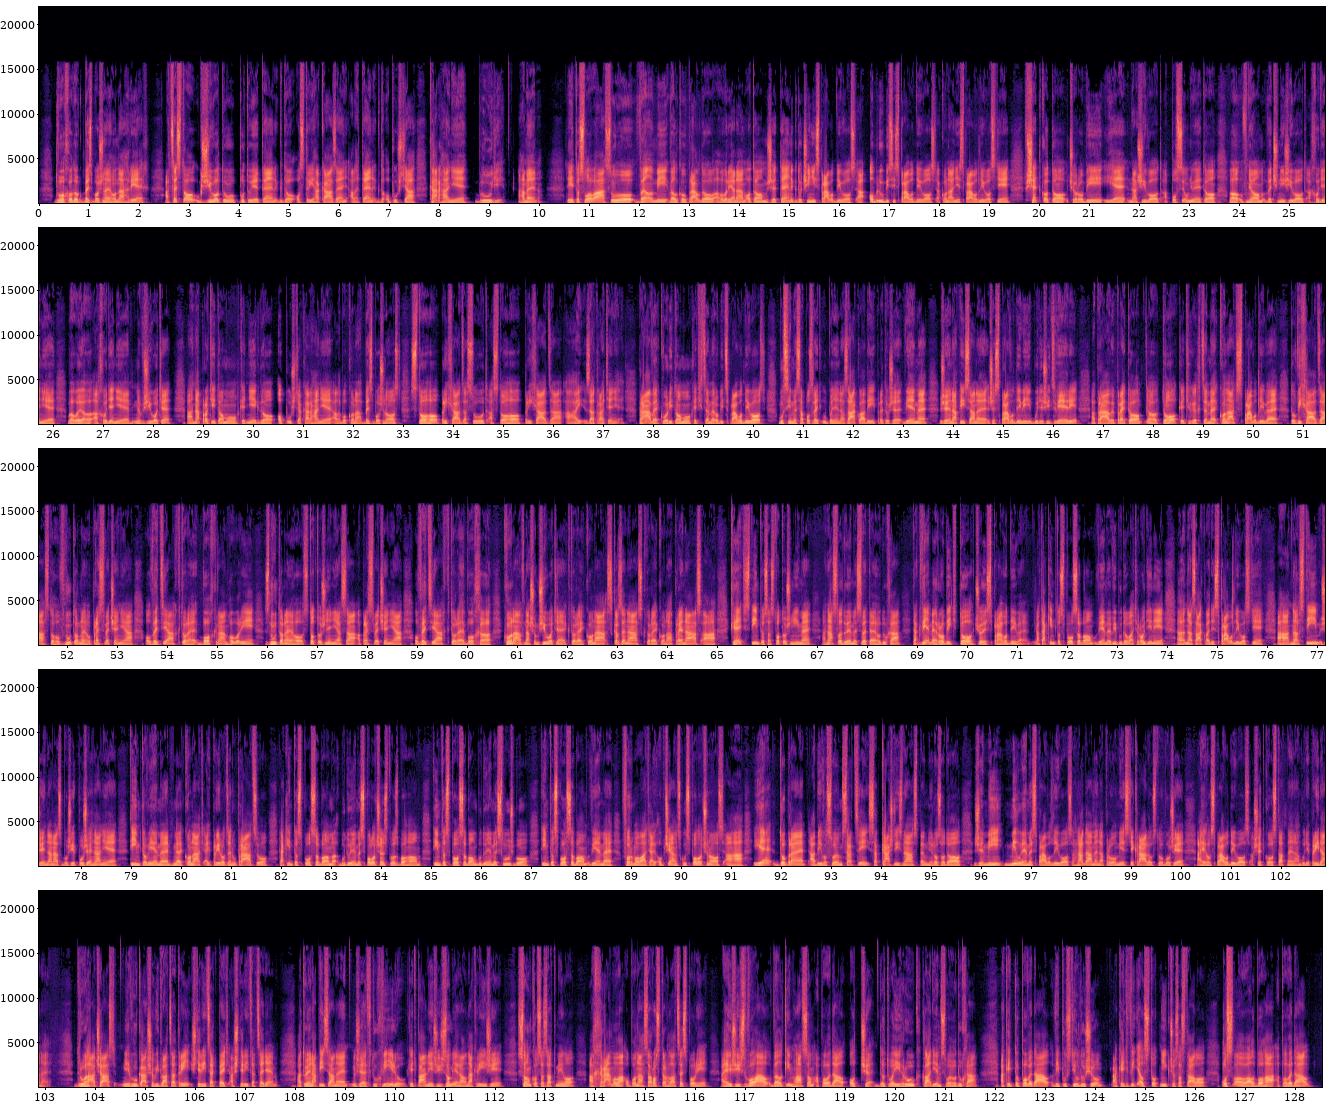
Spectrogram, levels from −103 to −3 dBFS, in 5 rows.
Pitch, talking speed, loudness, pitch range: 120 Hz, 140 wpm, -23 LUFS, 115-130 Hz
